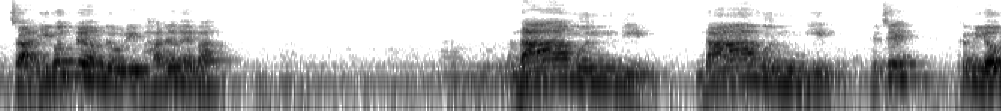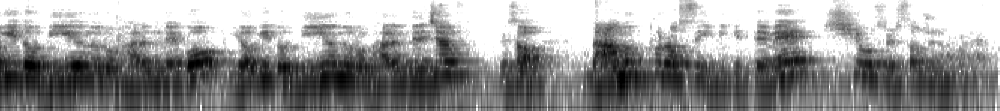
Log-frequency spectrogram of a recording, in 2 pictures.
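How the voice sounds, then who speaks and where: A male high school teacher lecturing to a class, slowly dictating key points and often checking whether students follow. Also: lively intonation, darkish tone, reverberant, far from the mic, a little hiss or hum.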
